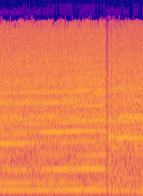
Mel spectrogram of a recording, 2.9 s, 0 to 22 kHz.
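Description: Onboard BMW GT race car engine in an S1-GT sim racing game, a steady droning note held loud and close, with a brief dip and shift near the end as the gear or throttle changes.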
